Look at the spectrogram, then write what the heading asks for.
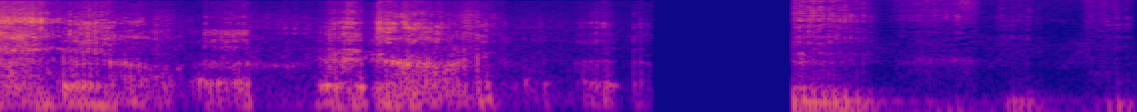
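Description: A lion roars in deep, rough bursts, broken by a brief silence.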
